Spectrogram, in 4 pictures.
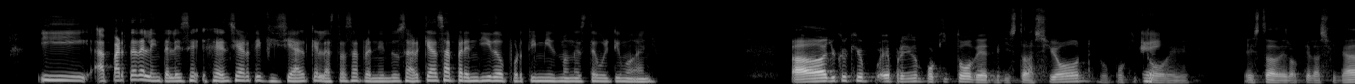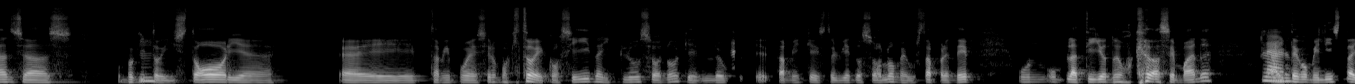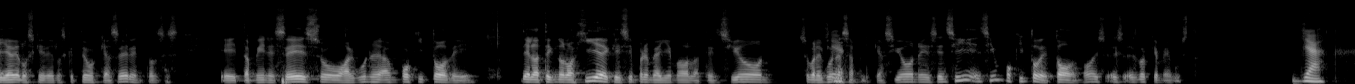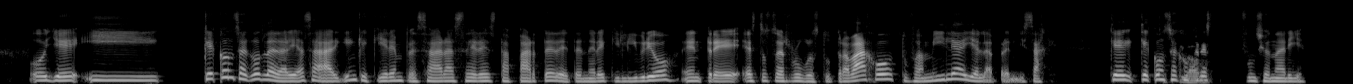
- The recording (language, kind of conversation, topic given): Spanish, podcast, ¿Cómo combinas el trabajo, la familia y el aprendizaje personal?
- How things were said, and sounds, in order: other background noise; laughing while speaking: "cada semana"; tapping; sniff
